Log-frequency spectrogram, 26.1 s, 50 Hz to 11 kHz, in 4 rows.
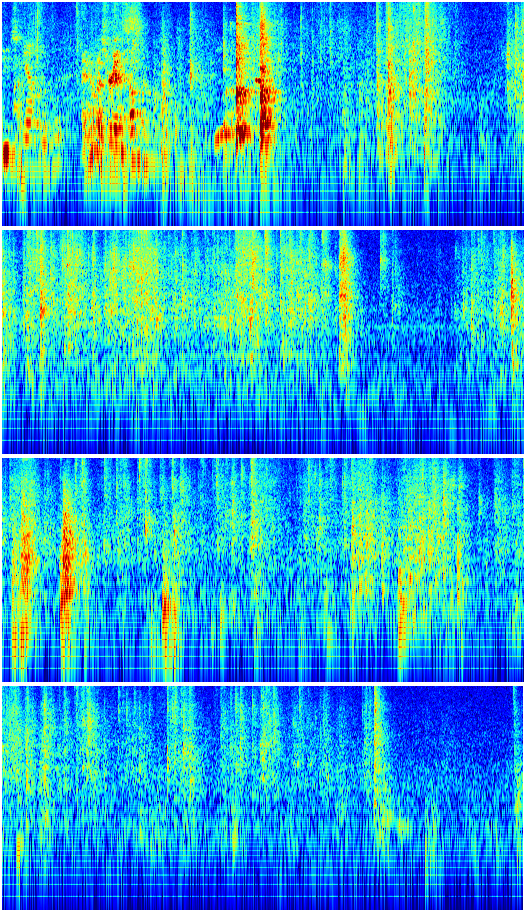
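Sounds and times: utensils and cookware knocking: 0:02.7 - 0:03.5
plastic bag crinkling: 0:06.3 - 0:11.5, 0:12.2 - 0:24.5.

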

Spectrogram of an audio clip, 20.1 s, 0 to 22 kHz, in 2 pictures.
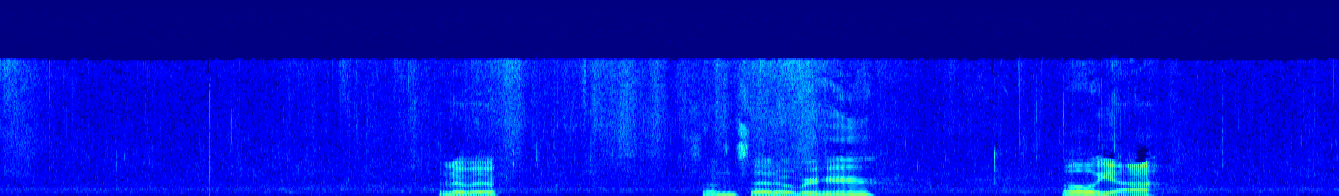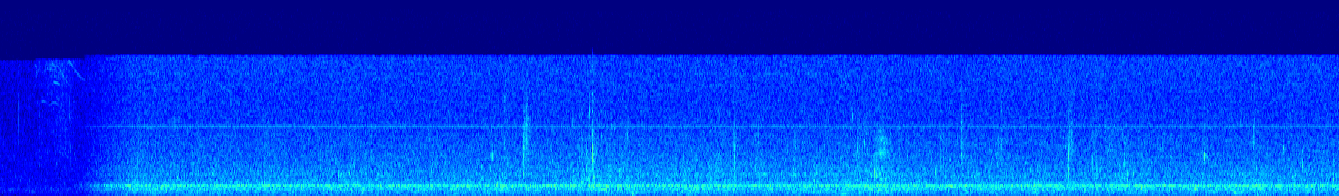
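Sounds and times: faint ticks: 0:07.4 - 0:07.8.

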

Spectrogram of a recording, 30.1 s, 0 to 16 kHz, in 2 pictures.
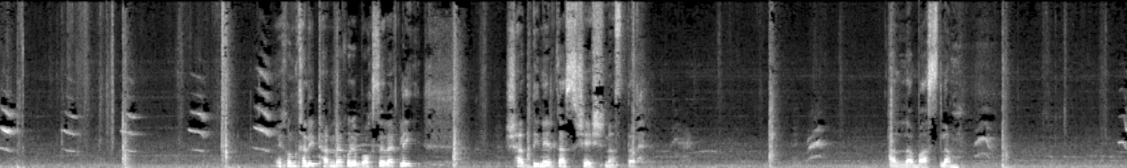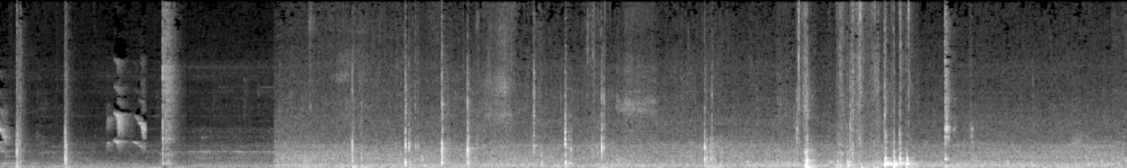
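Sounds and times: steady low hum: 0:05.6 - 0:30.0.

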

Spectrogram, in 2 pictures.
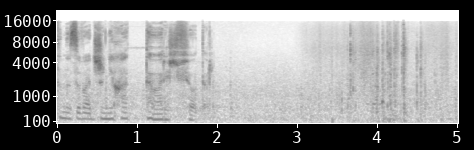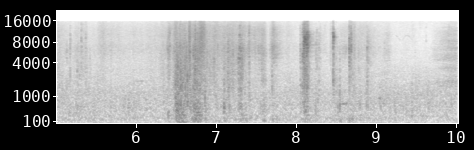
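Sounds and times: suitcase knocks and scrapes: 0:06.4 - 0:09.0.

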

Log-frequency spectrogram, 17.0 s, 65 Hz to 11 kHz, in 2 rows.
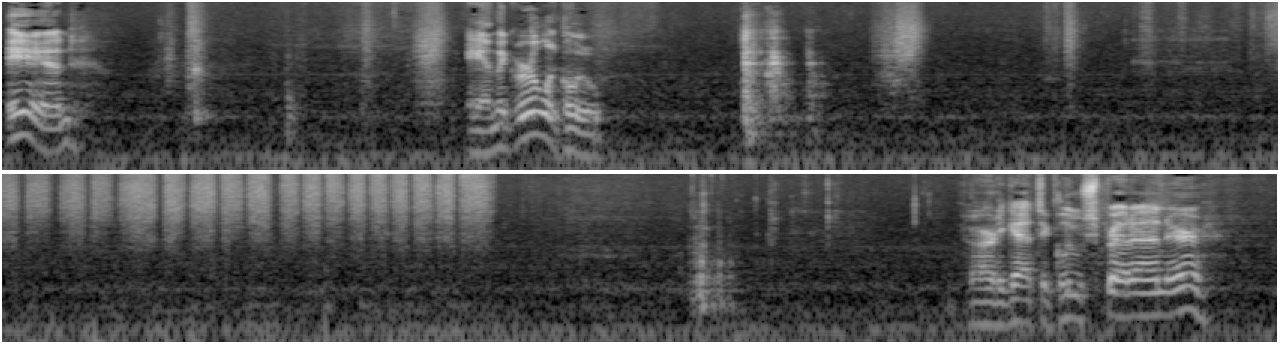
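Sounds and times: paper towel rubbing on wood: 0:08.3 - 0:11.8.

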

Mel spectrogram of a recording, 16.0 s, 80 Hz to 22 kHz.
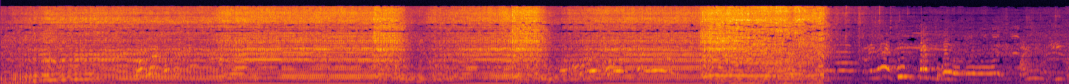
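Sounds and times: motorcycle engine revving hard: 0:00.0 - 0:12.6.

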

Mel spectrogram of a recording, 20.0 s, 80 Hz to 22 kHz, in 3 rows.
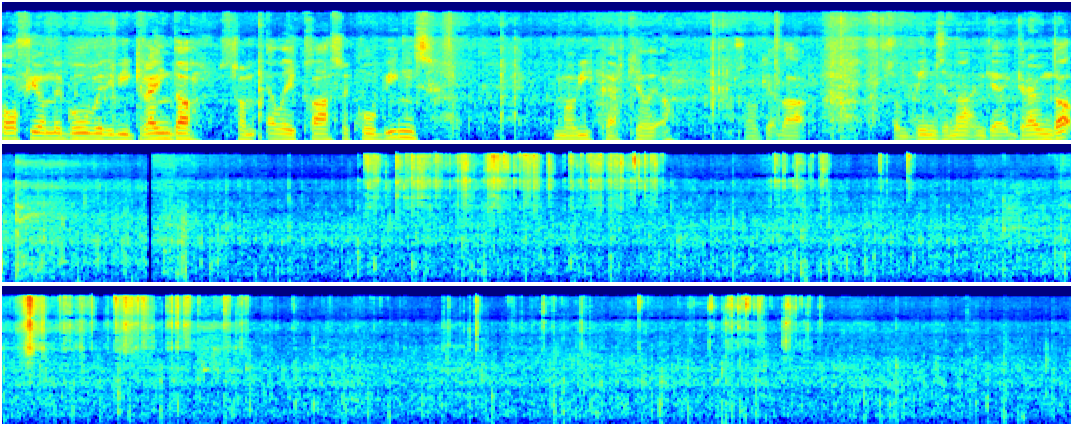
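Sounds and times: hand coffee grinder crackling: 0:08.9 - 0:12.4, 0:13.3 - 0:18.5.

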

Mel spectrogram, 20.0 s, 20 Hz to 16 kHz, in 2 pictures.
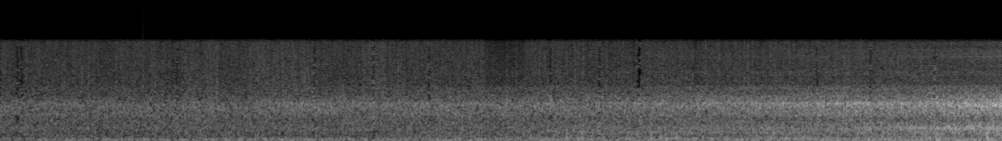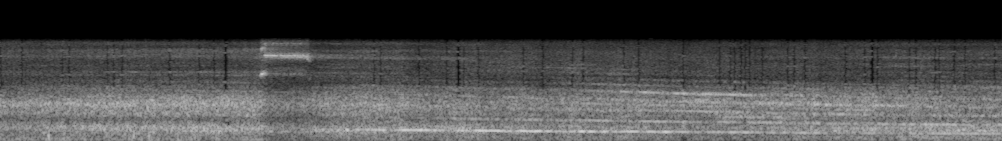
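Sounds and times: faint steady whine: 0:00.0 - 0:14.7
electric train running past: 0:06.2 - 0:20.0
lower whine falling in pitch: 0:11.1 - 0:20.0.

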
